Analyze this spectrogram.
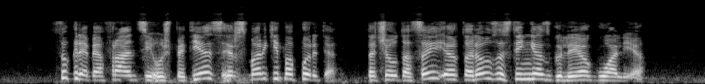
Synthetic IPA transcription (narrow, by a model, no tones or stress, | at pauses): sʊɡɾʲɛbʲɛfɾɑˑnʲt̪sʲɪjɛʊʃʲpʲɛt̪ʲiɛsɪɾsmɐɾʲkʲɪɪpɐpʊɾʲt̪ʲḛːt̪ɐt͡ʃʲɛʊt̪ɐsɐɪɪɾt̪oːlʲɛʊs̬ʊsʲt̪ʲɪŋʲɡʲɛsɡʊlʲeːjoːɡuɔlʲḭjɛ̰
